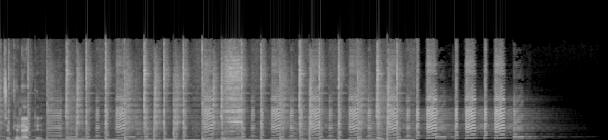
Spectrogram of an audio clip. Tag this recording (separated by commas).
Music, Speech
